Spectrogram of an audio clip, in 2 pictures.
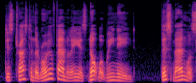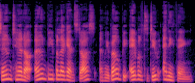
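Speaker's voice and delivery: lightly acted, anxious princess voice; young princess, worried. A narrator's reading.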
